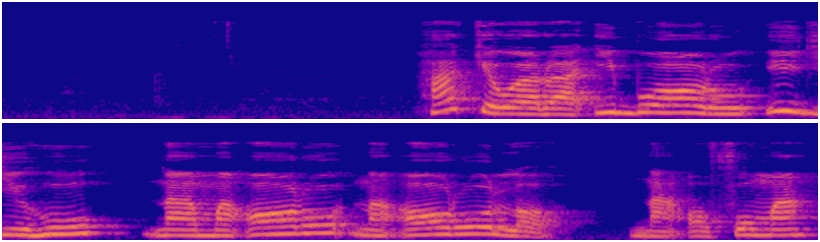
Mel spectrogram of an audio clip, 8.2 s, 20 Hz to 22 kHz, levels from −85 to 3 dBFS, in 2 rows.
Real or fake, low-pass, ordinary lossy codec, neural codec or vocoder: real; 14.4 kHz; MP3, 48 kbps; none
